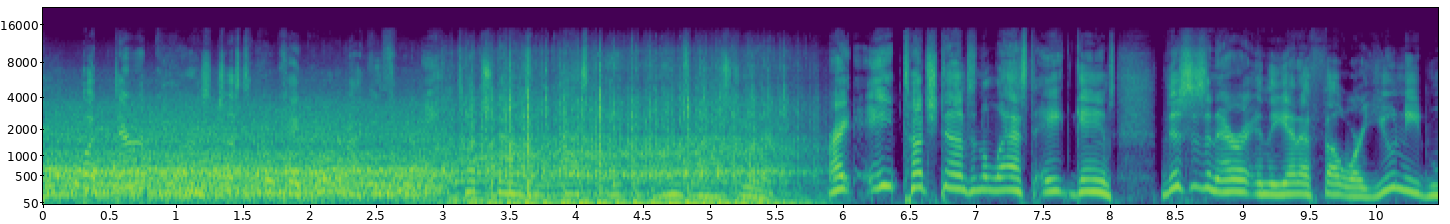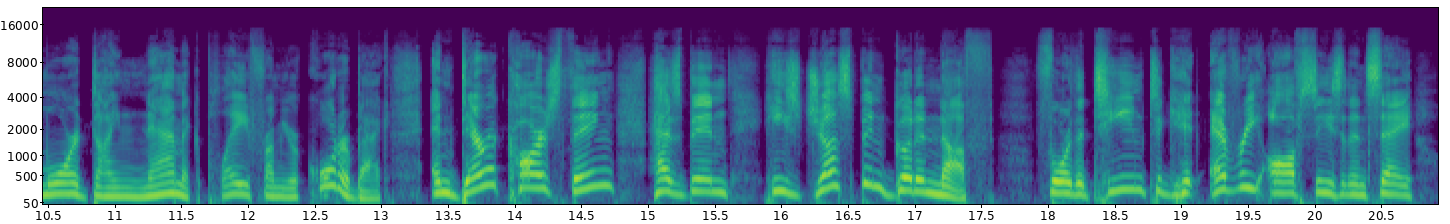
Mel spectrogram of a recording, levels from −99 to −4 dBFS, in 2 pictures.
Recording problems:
machinery noise; very loud; until 5.5 s; 4 dB above the speech

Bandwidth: 14.5 kHz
